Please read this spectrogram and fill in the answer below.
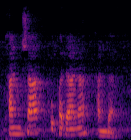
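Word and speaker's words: Pancha Upadana Khandha: Panchupadana, Khanda. – Form, view, perception, volition, formation, and processes. – Let me explain that. – It's actually Pancha Upadana Khanda.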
